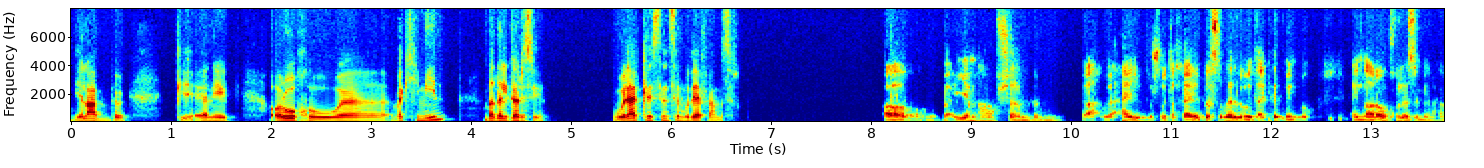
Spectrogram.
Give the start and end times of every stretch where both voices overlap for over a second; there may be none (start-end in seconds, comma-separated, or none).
none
